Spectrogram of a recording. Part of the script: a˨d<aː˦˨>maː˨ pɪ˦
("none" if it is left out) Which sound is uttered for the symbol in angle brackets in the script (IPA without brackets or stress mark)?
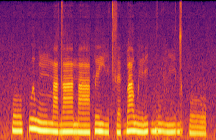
aː˨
